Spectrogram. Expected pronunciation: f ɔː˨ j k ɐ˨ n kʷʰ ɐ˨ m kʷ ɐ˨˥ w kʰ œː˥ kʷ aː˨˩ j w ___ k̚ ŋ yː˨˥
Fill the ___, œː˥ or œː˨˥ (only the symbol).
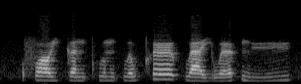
œː˨˥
